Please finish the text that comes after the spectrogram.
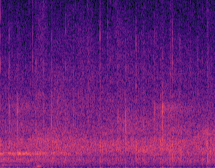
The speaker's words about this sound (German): Das ist meine Frau, Eva. Gib mal einen Applaus an meine Frau.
